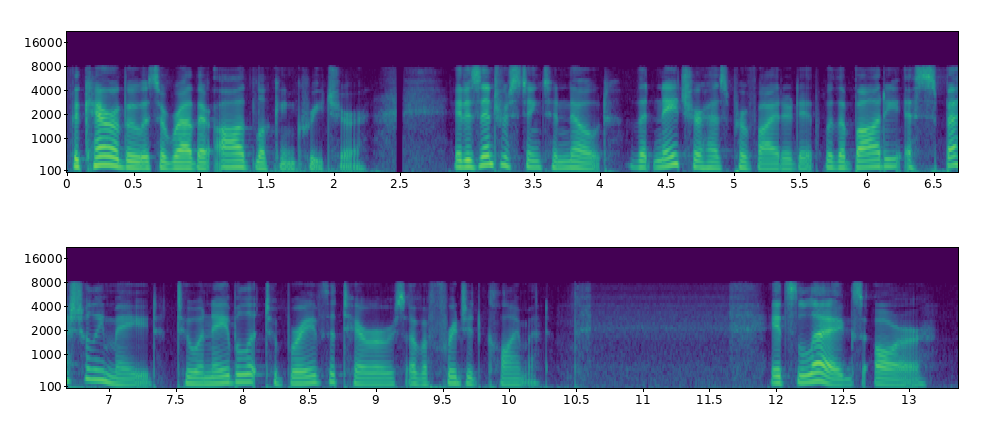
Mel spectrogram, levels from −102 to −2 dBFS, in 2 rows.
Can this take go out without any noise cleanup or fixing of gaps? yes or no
yes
